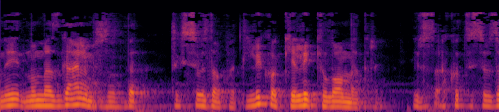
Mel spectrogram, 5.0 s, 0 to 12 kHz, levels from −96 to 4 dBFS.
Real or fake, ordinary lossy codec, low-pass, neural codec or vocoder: fake; MP3, 32 kbps; 10.8 kHz; codec, 24 kHz, 3.1 kbps, DualCodec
